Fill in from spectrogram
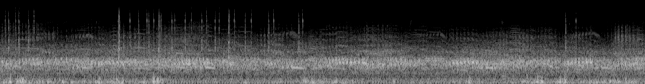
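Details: A dense chorus of sandhill cranes eating, dancing and flying at Gibbon, Nebraska, during the 2016 migration gives overlapping rolling, trumpeting rattles without a break, over a low rumble of wind or distant traffic.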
